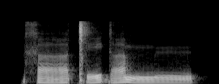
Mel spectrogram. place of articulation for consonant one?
velar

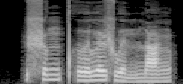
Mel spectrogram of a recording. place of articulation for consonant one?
retroflex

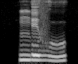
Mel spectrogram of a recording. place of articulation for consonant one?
velar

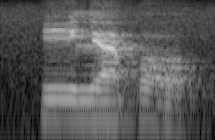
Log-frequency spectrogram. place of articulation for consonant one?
alveolar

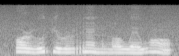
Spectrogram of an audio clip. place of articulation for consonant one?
retroflex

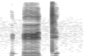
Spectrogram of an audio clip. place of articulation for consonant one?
glottal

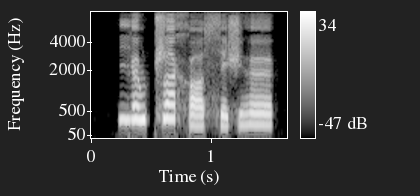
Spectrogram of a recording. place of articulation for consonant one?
palatal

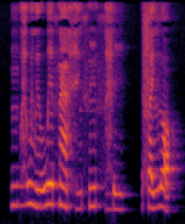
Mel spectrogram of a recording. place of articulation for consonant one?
velar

